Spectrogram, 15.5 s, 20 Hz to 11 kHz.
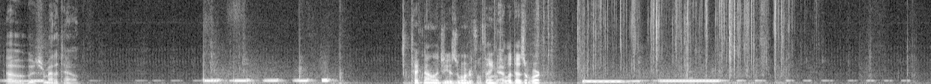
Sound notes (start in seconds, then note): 11.4 phone beeps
